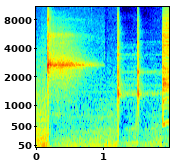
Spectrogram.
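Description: Traditional opera-style percussion accompanying a glove-puppet show: a sharp ringing strike, then two crisp wooden clacks about a third of a second apart, then a gong stroke whose pitch slides near the end.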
